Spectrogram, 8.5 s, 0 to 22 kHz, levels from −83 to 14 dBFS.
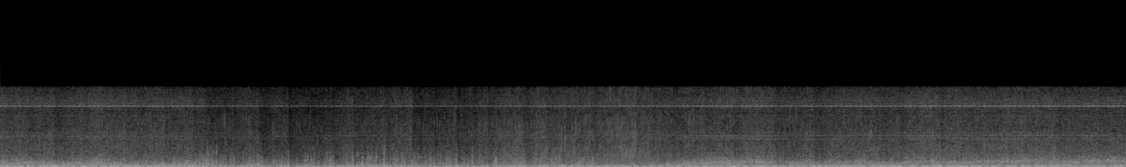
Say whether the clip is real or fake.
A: real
